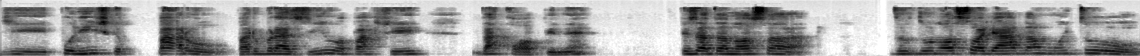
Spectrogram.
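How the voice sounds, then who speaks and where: A woman speaks very slowly, somewhat breathy. Her intonation stays fairly even. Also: medium pitch for a woman. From Brazil, Acre. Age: 70s. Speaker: activist. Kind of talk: casual chat.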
